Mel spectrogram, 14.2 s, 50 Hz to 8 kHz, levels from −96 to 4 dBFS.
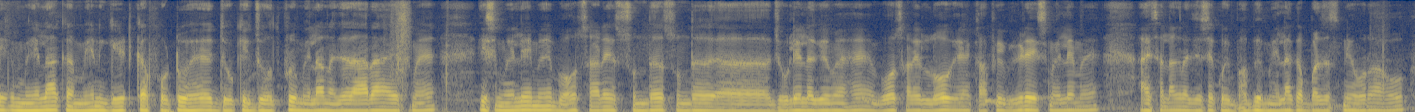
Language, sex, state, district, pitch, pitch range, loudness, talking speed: Maithili, male, Bihar, Supaul, 100 Hz, 95-105 Hz, -16 LUFS, 200 wpm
